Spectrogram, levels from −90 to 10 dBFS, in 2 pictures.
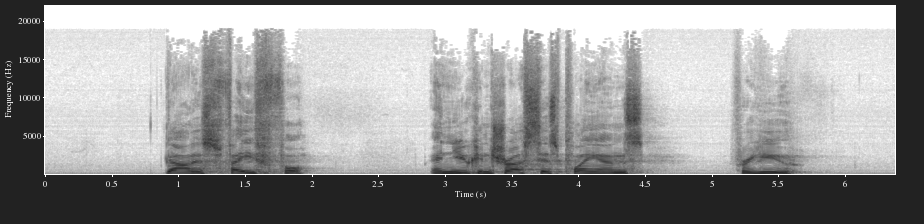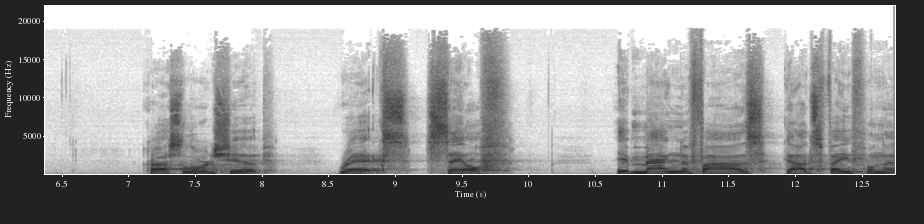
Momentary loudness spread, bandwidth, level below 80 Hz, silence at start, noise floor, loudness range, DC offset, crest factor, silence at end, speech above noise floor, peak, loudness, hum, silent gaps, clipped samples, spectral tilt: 8 LU; 19.5 kHz; -54 dBFS; 0.9 s; -52 dBFS; 3 LU; under 0.1%; 12 dB; 0 s; 40 dB; 0 dBFS; -12 LUFS; 60 Hz at -45 dBFS; none; under 0.1%; -3.5 dB/octave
